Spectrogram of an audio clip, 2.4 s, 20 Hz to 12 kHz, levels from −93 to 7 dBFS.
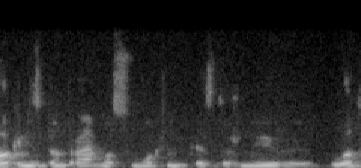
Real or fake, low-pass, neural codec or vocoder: real; 9.9 kHz; none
